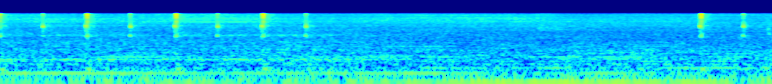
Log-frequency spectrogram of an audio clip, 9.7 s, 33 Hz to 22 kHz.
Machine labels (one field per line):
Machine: valve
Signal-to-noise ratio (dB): -6 dB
